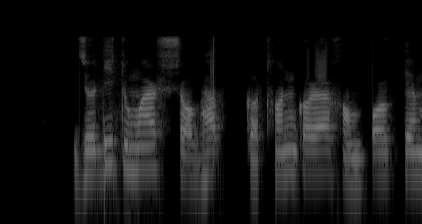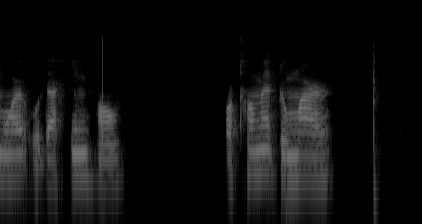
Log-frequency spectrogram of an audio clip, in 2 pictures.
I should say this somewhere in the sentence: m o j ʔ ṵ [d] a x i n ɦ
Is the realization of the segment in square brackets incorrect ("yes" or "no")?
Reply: no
